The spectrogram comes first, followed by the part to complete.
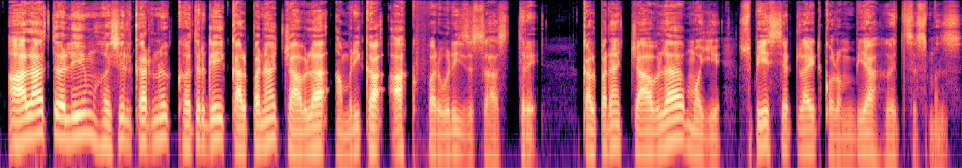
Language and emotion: Kashmiri, neutral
